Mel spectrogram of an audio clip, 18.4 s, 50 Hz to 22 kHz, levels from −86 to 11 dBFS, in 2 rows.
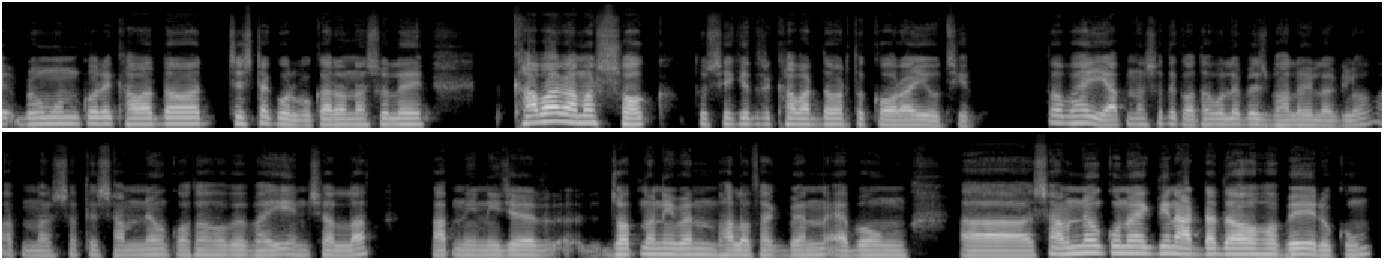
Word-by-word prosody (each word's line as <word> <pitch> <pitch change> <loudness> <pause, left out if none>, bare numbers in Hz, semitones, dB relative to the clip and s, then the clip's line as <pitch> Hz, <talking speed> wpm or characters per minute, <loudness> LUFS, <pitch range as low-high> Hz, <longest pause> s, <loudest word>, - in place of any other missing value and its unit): ভ্রমণ 160 +2 -2
করে 160 0 +1
খাওয়া 150 +1 +3
দাওয়ার 155 0 +3 0.2
চেষ্টা 165 +1 -2
করব। 130 -3 0
কারণ 140 0 +1
আসলে 145 +1 -1 0.7
খাবার 195 +5 +9
আমার 185 -1 +4
শখ। 150 -1 +4 0.3
তো - - -12
সেক্ষেত্রে 150 0 -6
খাবার 145 -1 +2
দাবার 145 -1 0
তো - - -3
করাই 130 0 +2
উচিত। 115 0 -12 0.5
তো 190 - -2
ভাই 180 0 +1 0.2
আপনার 145 0 -10
সাথে 155 0 -8
কথা 135 +1 -4
বলে 140 0 -2
বেশ 135 -2 -2
ভালোই 130 +1 -3
লাগলো। 120 +1 -6 0.2
আপনার 115 -1 -10
সাথে 130 0 -12
সামনেও 130 +1 -5
কথা 130 0 -4
হবে 130 0 -3
ভাই, 125 +1 -3
ইনশাল্লাহ। 125 +2 -3 0.5
আপনি 130 +1 -5
নিজের 130 +1 0 0.5
যত্ন 140 +2 +1
নিবেন, 140 -1 +1 0.2
ভালো 130 0 +1
থাকবেন 130 0 -3 0.2
এবং 125 +1 -1 0.6
আ - - +1 0.5
সামনেও 165 +4 +4
কোন 175 -1 +3
একদিন 170 +1 +1
আড্ডা 145 +1 +3
দেওয়া 145 0 +7
হবে 140 0 +2
এরকম। 125 0 -4
140 Hz, 160 wpm, -21 LUFS, 130-150 Hz, 0.7 s, খাবার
